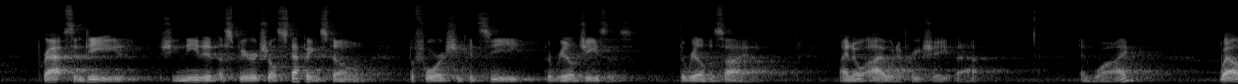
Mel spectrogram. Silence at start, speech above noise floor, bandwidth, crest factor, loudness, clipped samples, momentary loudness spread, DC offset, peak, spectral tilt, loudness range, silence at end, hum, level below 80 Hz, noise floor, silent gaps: 0.4 s; 25 dB; 17.5 kHz; 22 dB; -34 LUFS; under 0.1%; 20 LU; under 0.1%; -14 dBFS; -5 dB/octave; 6 LU; 0 s; none; -86 dBFS; -59 dBFS; none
